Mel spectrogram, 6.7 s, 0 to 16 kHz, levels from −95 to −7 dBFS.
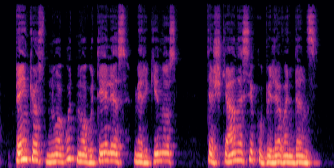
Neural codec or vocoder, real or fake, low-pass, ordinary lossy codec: none; real; 14.4 kHz; MP3, 64 kbps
